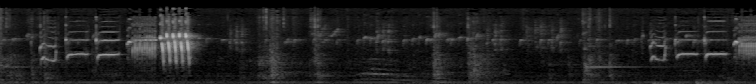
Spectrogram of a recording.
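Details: Canary song recorded for training canaries: short bursts of clear whistled notes with bright harmonics, a brief buzzy trill near two seconds, then a long quiet gap with faint background clicks before the whistled phrases return at the end.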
